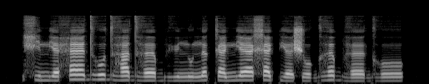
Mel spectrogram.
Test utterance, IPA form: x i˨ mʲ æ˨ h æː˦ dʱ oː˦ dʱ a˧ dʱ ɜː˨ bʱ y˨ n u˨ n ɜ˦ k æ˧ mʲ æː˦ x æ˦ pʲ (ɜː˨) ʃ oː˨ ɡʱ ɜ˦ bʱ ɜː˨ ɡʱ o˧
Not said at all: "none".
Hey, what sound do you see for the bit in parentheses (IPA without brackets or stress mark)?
ɜː˨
